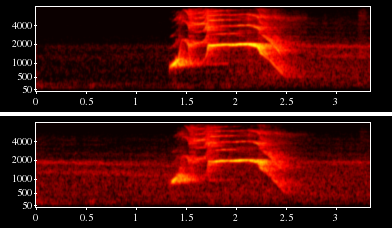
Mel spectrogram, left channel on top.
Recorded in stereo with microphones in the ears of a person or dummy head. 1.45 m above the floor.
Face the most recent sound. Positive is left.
turn(degrees=60)  # may be behind; listen again after turning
